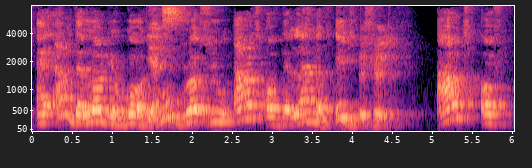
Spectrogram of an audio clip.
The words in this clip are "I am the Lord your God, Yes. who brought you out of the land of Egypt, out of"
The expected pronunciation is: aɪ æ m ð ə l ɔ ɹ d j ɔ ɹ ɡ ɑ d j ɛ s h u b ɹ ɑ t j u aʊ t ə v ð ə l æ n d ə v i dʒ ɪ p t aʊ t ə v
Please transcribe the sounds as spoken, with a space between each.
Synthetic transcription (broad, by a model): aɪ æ m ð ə l ɔ d j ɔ ɡ ɑ d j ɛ h u b ɹ ɑ t j u aʊ t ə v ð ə l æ n d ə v i dʒ ɪ p t aʊ t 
